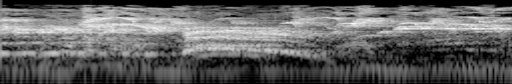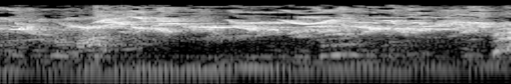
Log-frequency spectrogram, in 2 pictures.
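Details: Oriental magpie-robin performing energetically, pouring out rapid varied chirps, whistles and buzzy trills, with bright rising and falling notes packed closely together and a steady low hum running underneath.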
